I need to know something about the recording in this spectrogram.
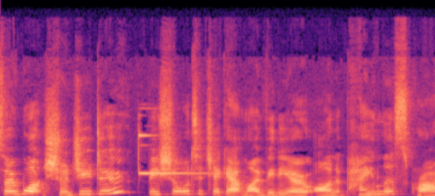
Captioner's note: bell dings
